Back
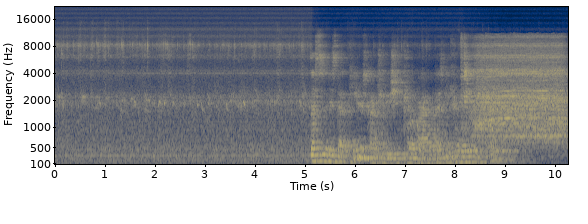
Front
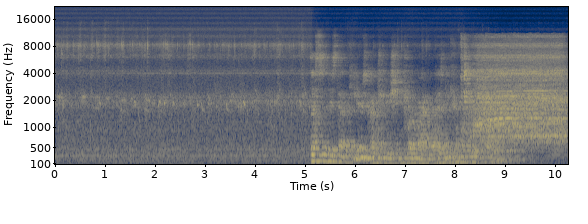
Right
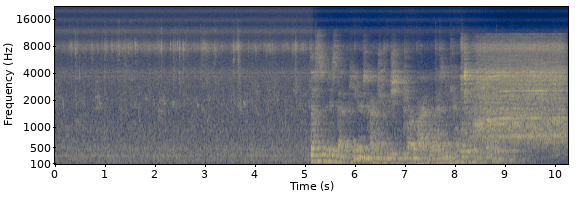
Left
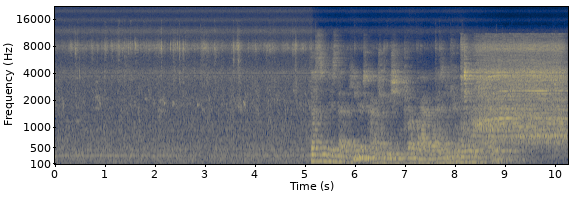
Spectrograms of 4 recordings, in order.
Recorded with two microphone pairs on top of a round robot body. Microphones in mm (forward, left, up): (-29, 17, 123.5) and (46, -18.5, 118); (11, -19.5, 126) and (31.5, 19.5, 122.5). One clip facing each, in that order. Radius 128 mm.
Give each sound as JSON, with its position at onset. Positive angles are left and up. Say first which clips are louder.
{"t": 5.1, "sound": "a man speaking", "louder": "back 2 dB, right 2 dB", "azimuth_deg": -145, "distance_m": 1.7}
{"t": 8.1, "sound": "a hair dryer", "louder": "even, even", "azimuth_deg": -55, "distance_m": 2.0}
